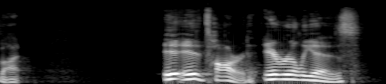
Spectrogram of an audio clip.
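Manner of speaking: holding back tears, fighting to keep composure. Streamer telling viewers how seeing people suffer hurts, holding back tears. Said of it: "I'm not trying to cry out stream".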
